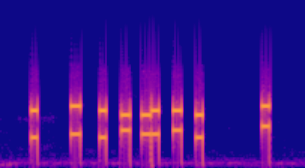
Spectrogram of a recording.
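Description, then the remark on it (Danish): Eight short telephone keypad tones are punched in as a callback phone number is entered into an automated phone service, a quick steady run of beeps followed by one last tone after a brief pause, with no one speaking. “Indtast det telefonnummer, du ønsker at blive ringet op på, og tast firkant.”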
